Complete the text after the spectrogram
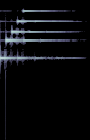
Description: Coin.ogg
